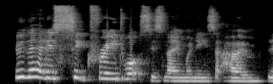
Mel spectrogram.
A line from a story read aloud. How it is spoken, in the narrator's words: Lillian snorted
